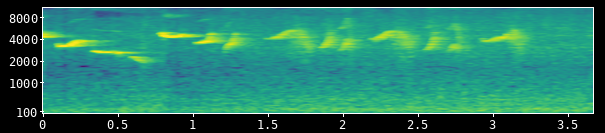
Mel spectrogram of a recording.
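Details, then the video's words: Wambi mini (tieumi) singing a lively phrase. Thin high whistles slide downward, then a series of arched, swelling notes follows at about three per second. "KICAU BURUNG WAMBI MINI ( TIEUMI ) GACOR | ISIAN MELIMPAH"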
